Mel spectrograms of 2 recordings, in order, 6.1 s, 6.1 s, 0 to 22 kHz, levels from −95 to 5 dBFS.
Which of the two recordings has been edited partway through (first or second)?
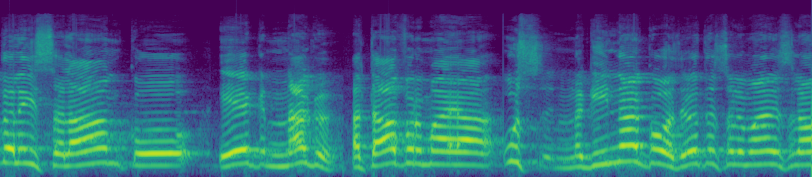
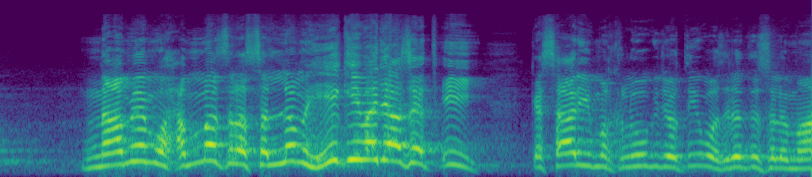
first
